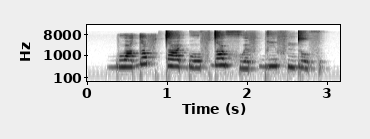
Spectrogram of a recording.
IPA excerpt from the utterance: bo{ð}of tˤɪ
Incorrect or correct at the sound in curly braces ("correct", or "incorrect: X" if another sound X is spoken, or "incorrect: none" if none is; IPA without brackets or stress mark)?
incorrect: dˤ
